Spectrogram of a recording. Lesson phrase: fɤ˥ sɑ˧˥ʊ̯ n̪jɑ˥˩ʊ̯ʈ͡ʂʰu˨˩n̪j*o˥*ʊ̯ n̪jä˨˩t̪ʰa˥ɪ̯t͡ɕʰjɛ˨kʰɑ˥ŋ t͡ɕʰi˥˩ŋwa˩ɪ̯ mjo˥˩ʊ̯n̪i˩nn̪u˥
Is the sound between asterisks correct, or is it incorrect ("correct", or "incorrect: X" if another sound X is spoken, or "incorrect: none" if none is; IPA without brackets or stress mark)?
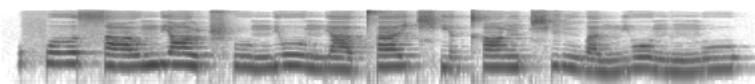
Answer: incorrect: o˥˩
